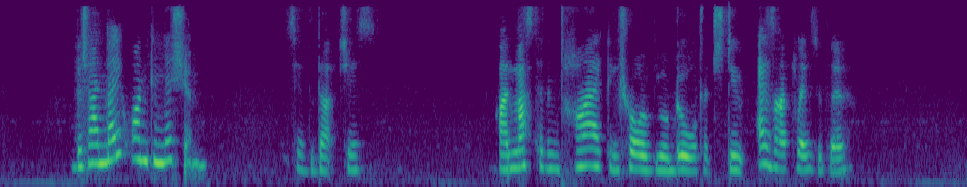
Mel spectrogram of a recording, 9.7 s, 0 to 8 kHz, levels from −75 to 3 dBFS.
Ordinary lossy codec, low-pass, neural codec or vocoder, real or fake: AAC, 32 kbps; 7.2 kHz; codec, 16 kHz, 1 kbps, X-Codec, HuBERT features, trained on general audio; fake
